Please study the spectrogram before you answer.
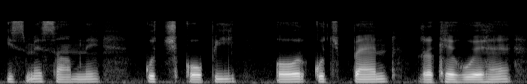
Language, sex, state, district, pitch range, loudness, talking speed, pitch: Hindi, male, Uttar Pradesh, Saharanpur, 115-125 Hz, -17 LUFS, 115 wpm, 120 Hz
